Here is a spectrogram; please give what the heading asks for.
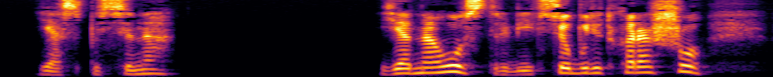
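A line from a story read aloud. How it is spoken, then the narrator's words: Whispering to herself. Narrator (Russian): шептала я себе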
